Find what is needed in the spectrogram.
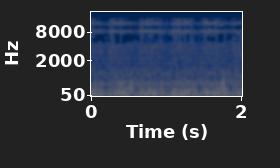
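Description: Steady background noise with a pool pump running, with no distinct knock, click or splash standing out.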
